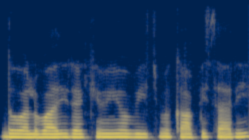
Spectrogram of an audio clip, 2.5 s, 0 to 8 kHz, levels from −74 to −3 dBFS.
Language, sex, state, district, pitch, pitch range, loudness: Hindi, female, Punjab, Fazilka, 190 Hz, 185-195 Hz, -15 LUFS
